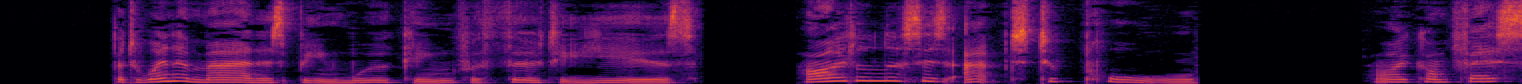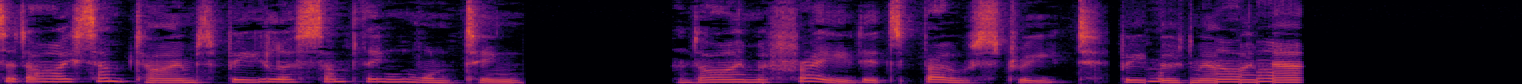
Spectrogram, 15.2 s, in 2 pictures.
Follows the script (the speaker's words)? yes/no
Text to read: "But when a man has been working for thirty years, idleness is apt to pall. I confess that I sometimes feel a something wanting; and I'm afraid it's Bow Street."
no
